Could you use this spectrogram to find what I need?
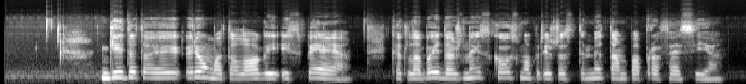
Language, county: Lithuanian, Kaunas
